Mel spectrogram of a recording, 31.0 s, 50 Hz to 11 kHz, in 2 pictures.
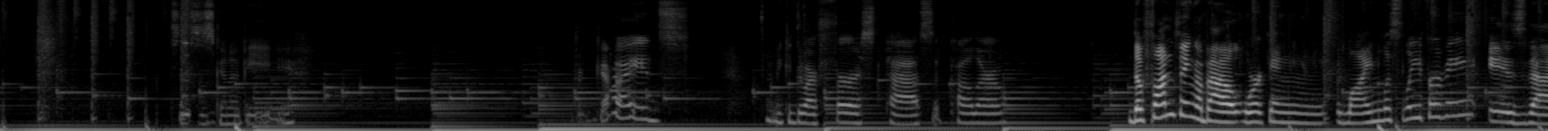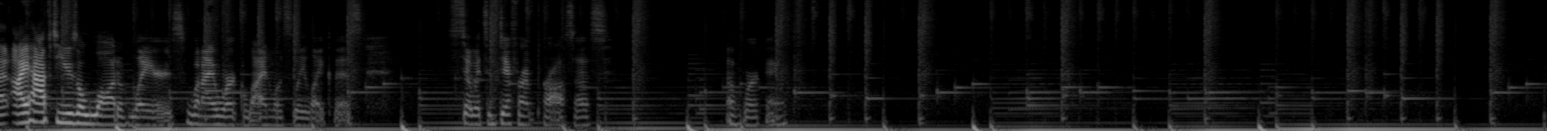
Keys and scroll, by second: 8.6-9.8 scroll up 1, 15.2-15.5 scroll up 1.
